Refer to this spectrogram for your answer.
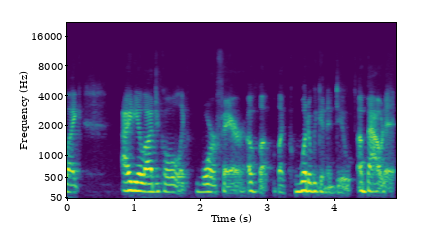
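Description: A woman speaks with an American accent at a moderate pace. Her voice is somewhat breathy. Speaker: bartender and nonprofit worker, social media poster. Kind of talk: casual chat. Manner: casual, filler-heavy, laughs often.

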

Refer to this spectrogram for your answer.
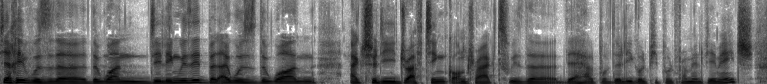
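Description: A woman speaks at a moderate pace in a very deep, low register. Her intonation stays fairly even. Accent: French. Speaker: fashion executive. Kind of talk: casual interview.

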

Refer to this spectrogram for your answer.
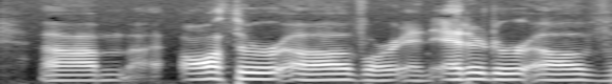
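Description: A man speaks with a fairly high pitch and a flat, monotone delivery. The recording is very clean, with a silent background. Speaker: magazine editor and co-host. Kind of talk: casual podcast conversation.

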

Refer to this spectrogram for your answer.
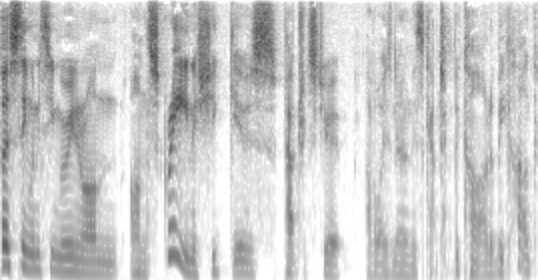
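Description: The pace is fairly quick. The sound is dry and close, with no echo. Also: man, very clean recording, silent background. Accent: southern English. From southern England, Bournemouth. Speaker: theatre director. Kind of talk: interview.

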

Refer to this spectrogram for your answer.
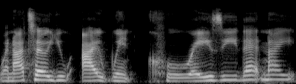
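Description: A woman with a Detroit accent speaks with fairly even intonation on a very clean recording with a silent background. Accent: Detroit urban American English. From US Midwest, Southwest Detroit, Michigan. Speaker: rapper. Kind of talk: casual chat.

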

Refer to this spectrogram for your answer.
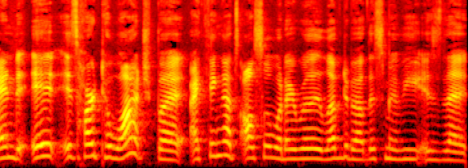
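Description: A woman with an unremarkable speaking voice, fairly high-pitched and fairly quick. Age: 20s. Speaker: podcast co-host. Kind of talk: casual chat.

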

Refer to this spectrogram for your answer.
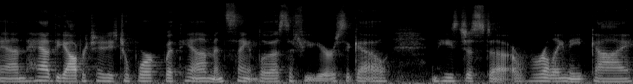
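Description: Speaking at a moderate pace with an American accent, a woman has a very deep, low pitch, vocal fry and ordinary pitch variation. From Oklahoma. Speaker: poet, retired English teacher. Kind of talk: interview.

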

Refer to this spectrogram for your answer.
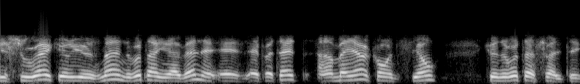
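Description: Speaking with a Quebec accent, a man keeps a moderate pace at a high pitch. His pitch varies in an ordinary way, and his loudness stays very even. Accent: Québécois French. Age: 70s. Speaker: automotive journalist. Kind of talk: radio segment chat.

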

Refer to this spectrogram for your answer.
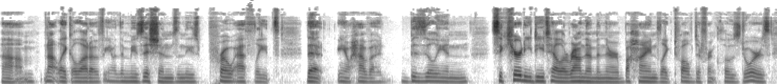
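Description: A woman with a very deep, low pitch speaks in a monotone, flat intonation on a very clean recording with a silent background. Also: moderate pace. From Maine. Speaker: roller derby skater. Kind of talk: casual chat.

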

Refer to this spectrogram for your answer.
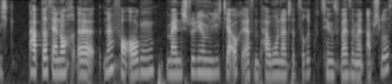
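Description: Her tone is bright and sharp at a medium pitch, with big swings in loudness. This woman talks at a fairly quick pace with monotone, flat intonation. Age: 20s. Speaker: podcast co-host, youth worker. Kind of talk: casual chat.

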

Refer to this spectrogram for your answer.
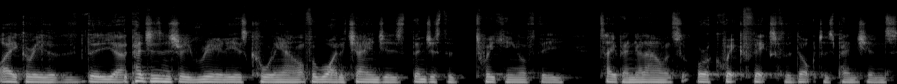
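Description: On a very clean recording with a silent background, a man at medium pitch talks at a fairly quick pace with hardly any pauses and a monotone, flat intonation. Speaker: pensions tax consultant. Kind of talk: professional interview.

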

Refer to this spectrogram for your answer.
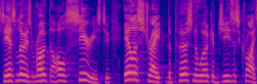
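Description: The voice reads aloud. It is an unforced reading voice.

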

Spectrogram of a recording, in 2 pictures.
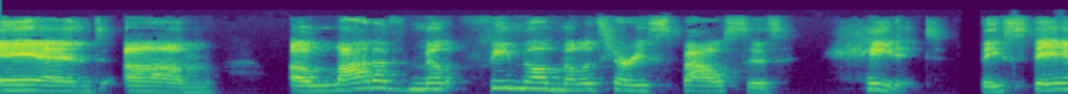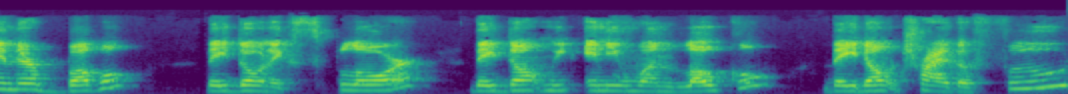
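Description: A woman with an American accent, medium pitch, a bright, sharp tone, ordinary pitch variation and a fairly slow pace. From Los Angeles, California. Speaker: military spouse and community speaker. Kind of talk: radio interview. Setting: remote call.

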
